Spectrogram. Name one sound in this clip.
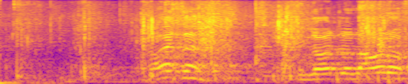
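Boots step on a hard floor.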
